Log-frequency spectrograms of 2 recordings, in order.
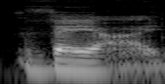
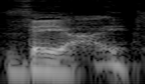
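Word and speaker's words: Veii: of a city called Vey. Now that may be properly pronounced in Latin Bay. Um but it is very common in English to simply call it Vey.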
